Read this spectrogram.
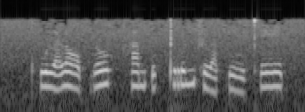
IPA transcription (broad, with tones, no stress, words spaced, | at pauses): kʰwɯ˩˦a̯lɔː˨˩p̚loː˦˥k̚ ha˧m ʔu˨˩k̚trɯ˦˥ŋsɯ˩˦a̯ kuː˨˩kʰeː˥˩t̚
